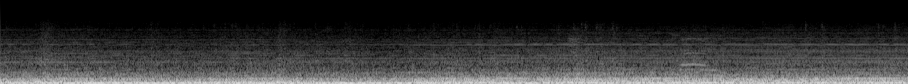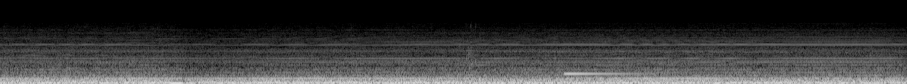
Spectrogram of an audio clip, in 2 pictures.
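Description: Airliner engines at takeoff power, heard from inside the cabin as a loud, steady roar with a constant whine as the plane lifts off and climbs.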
